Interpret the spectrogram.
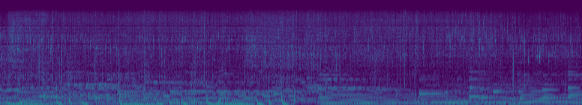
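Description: Catfish steaks frying in hot oil in a wok, a steady sizzle that is loudest in the first few seconds, with background music underneath.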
